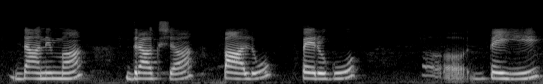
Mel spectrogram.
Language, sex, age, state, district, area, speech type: Telugu, female, 18-30, Telangana, Sangareddy, urban, spontaneous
